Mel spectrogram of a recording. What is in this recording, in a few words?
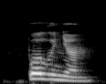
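"пӧлыньӧн", Komi, female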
